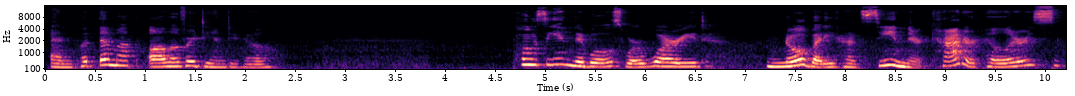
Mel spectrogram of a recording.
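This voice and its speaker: A woman reading a children's picture book aloud, in a deliberate, expressive way aimed at young listeners. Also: fairly high pitch. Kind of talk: children's storybook read-aloud. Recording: echoey room with faint background noise.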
